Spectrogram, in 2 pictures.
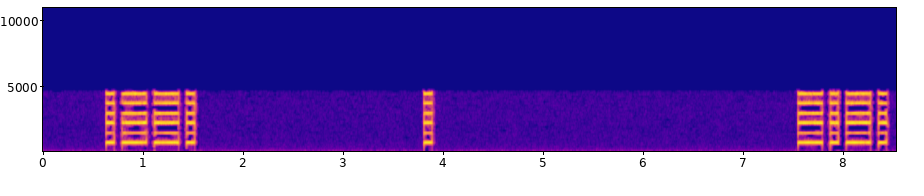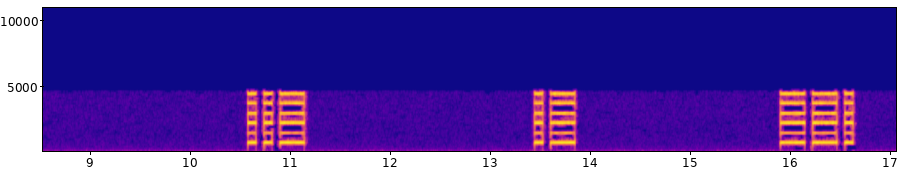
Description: Morse code, heard as a keyed tone, about 15 wpm, 750 Hz. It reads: P E C U A G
